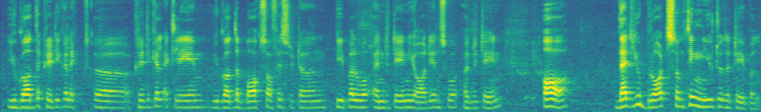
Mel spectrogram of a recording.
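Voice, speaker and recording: A man politely and haltingly asking a question from an audience. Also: fairly high pitch, a little mellow, a little hiss or hum. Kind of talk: live question to a speaker.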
